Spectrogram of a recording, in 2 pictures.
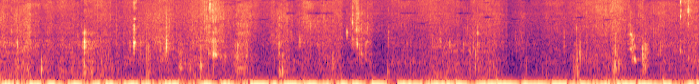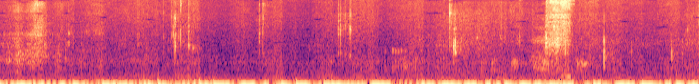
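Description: Close-miked chewing of soft taro-paste mille crepe cake and cream: small wet mouth clicks and smacks at an irregular pace, over a steady low rumble.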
